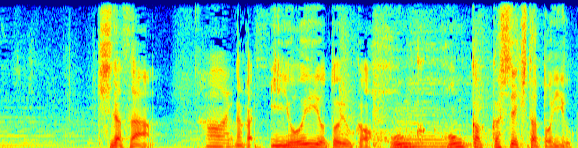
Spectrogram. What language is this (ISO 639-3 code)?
jpn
